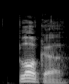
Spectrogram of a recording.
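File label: "blogger", British English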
